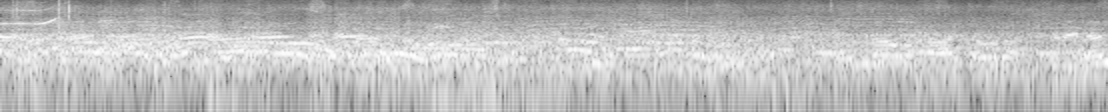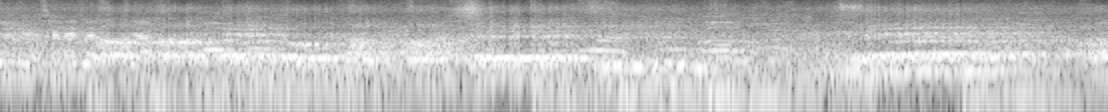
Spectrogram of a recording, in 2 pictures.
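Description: A large choir of young men and women sings together loudly in a big echoing hall.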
